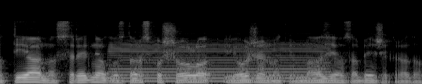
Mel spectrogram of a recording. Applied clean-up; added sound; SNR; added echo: none; Wind instrument, woodwind instrument; 10 dB; none.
